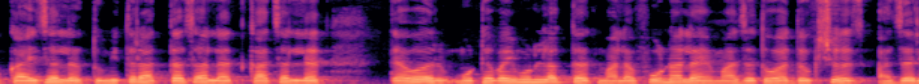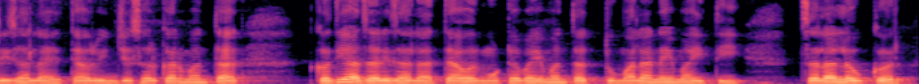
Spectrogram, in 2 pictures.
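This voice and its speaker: A woman narrating a recap of a TV serial episode, reading the characters' lines aloud with lively emphasis. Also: mid-range voice. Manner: reads quoted dialogue with lively emphasis. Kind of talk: storytelling recap with voiced quotes.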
